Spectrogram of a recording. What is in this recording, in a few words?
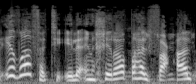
Arabic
